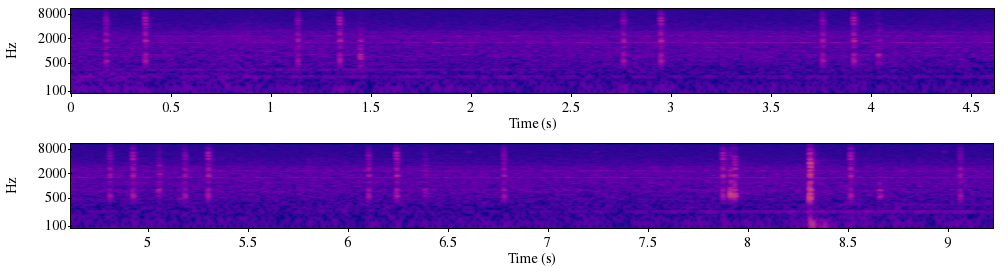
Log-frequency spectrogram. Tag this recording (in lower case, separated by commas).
mouse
